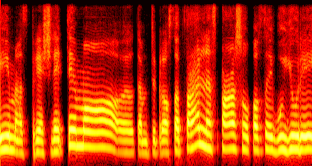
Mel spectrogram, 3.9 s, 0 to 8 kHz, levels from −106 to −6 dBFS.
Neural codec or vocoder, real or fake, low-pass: codec, 16 kHz in and 24 kHz out, 0.9 kbps, LongCat-Audio-Codec, fine tuned four codebook decoder; fake; 7.2 kHz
